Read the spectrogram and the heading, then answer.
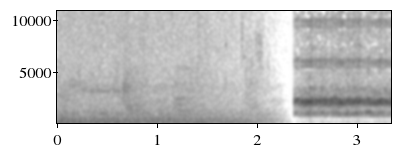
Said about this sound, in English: It's 10 o'clock. The revelry of the Pacific chorus frogs is scarcely affected by the engine vibrations from passing late-night airplane flights.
